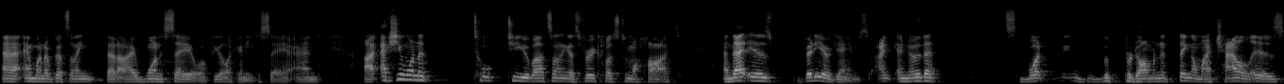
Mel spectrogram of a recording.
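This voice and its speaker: Talking at a very fast pace with long, frequent pauses, a man uses a fairly high pitch and ordinary pitch variation. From South Africa. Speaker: YouTuber, former TV presenter. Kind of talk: casual talk to camera.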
